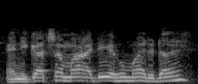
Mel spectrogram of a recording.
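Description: A man's voice: on the high side, fast, lightly acted. An American man playing a folksy, hesitant small-town policeman who sounds deferential but uneasy, in old radio drama style. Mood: folksy, eager. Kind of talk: 1950s-60s American radio drama acting. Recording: dull, noisy old radio recording.

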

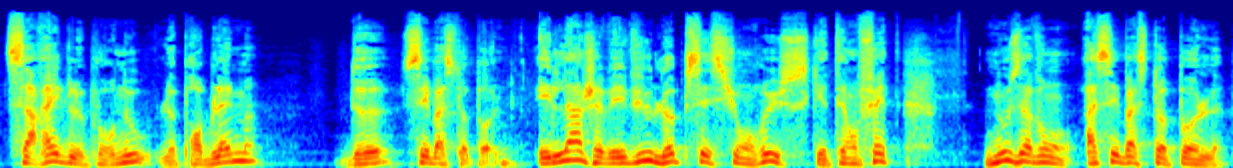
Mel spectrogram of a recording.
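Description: An older man with a French accent from France, husky-voiced, recounting diplomatic history as a debate guest in a measured, didactic way with emphatic phrasing. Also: mid-range voice, lively intonation.

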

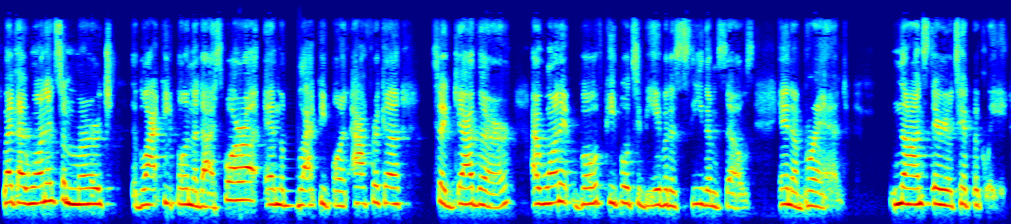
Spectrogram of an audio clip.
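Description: A woman with a fairly high voice speaks as a guest in an interview. She is from New York City and tells her story in a reflective, explanatory way, leaning on key words. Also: fairly even intonation, normal speed, breathy edge, rough recording. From born in Liberia, grew up in New York City. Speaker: interview guest, company founder and CEO. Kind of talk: conversational interview answers, personal storytelling.

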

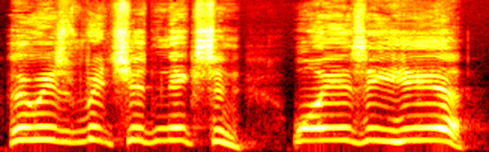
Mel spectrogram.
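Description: A man's voice: very high-pitched, fairly even intonation, normal speed, a little mellow, dry recording, studio quality, pitched above the performer's own voice. A man voicing a jittery, self-important male office manager who hisses and talks melodramatically. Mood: startled. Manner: melodramatic, hissing, manic.

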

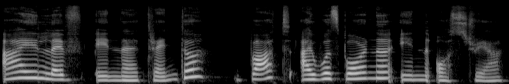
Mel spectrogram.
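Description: A woman teaching a language lesson. She reads prompts slowly, repeats them, and corrects gently. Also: on the high side, expressive, dry recording, studio quality.

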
